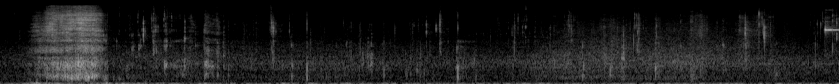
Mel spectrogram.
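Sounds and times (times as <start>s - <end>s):
slurping a bite of tantanmen noodles: 0.3s - 2.3s
chewing and crunching tantanmen noodles: 0.4s - 8.3s.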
